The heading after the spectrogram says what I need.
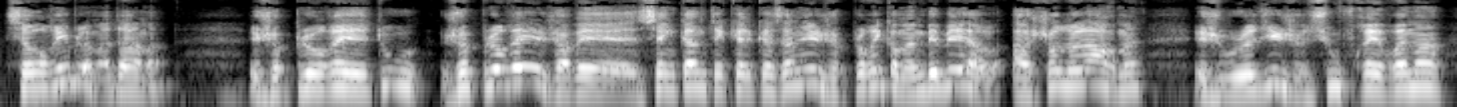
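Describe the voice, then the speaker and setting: A man's voice: high-pitched, expressive, moderate pace, a little mellow. A man in his fifties telling a personal story in an indignant, rambling monologue, repeating himself and swearing freely. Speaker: vlogger. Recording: dull lo-fi sound.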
